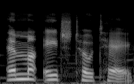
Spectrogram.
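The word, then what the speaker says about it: mitote: That's the mote pronounced uh MH tote.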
